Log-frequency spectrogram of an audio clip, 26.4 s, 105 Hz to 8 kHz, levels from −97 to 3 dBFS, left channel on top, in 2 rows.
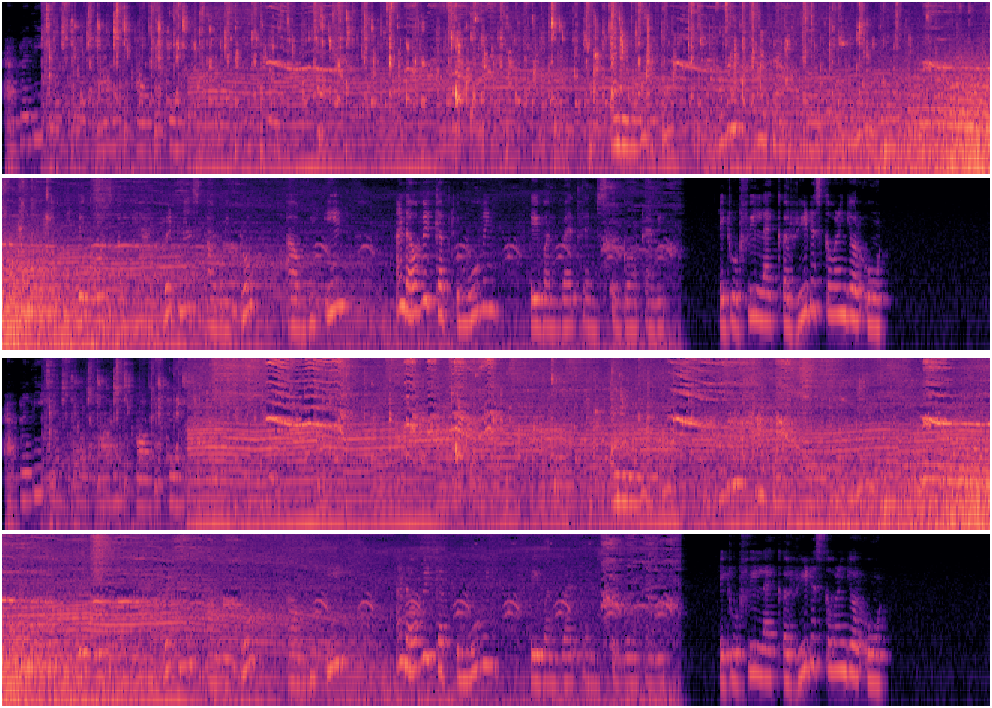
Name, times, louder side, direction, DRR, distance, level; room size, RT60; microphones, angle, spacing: voice 1, 0.0-3.9 15.9-16.0, right 1 dB, 10° right, 3.1 m, -44 dB
sound 1, 0.5-14.1, left 9 dB, 60° left, 0.6 m, -34 dB
sound 2, 2.4-22.2, right 8 dB, 80° right, 0.7 m, -33 dB
voice 2, 8.1-9.0 9.3-13.5 14.1-16.6 17.0-17.8 18.4-19.8 20.2-22.1 22.7-24.9, left 1 dB, 35° left, 1.8 m, -37 dB
sound 3, 9.2-16.6, left 2 dB, 20° left, 0.6 m, -31 dB
18.5 x 7.1 x 2.2 m
head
